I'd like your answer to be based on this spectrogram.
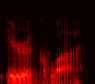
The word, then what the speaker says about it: Iroquois: I mean in plural, because you don't say the S, Iroquois.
